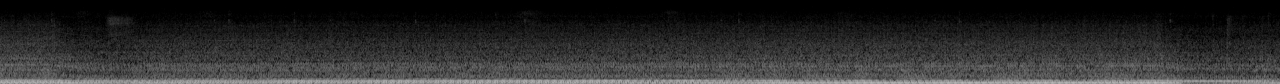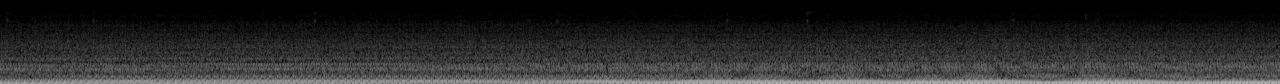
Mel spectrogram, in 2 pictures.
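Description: A Kenworth W900 truck engine in Euro Truck Simulator 2 drones steadily at a low, even pitch for the whole stretch, with a brief dip near the middle before the rumble resumes, moderately loud and without speech.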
